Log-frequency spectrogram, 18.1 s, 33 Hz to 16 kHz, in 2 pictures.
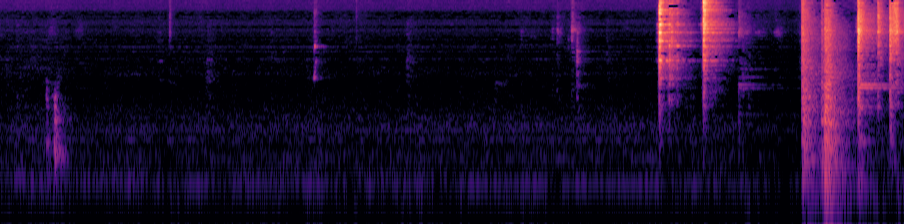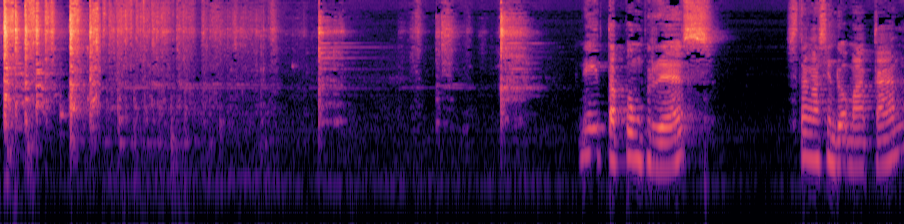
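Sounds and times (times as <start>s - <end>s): spoon clinking in metal bowl: 6.6s - 7.4s, 8.6s - 11.6s, 12.2s - 12.7s, 13.4s - 14.5s.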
